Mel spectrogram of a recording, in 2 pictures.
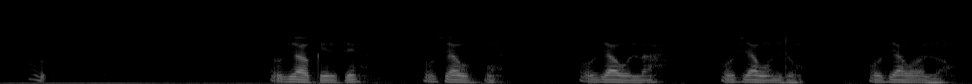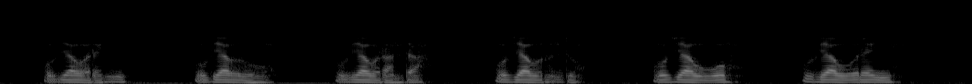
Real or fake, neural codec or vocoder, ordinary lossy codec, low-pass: real; none; Opus, 24 kbps; 3.6 kHz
